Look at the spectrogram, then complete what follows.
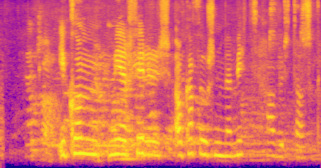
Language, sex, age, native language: Icelandic, male, 11, Icelandic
